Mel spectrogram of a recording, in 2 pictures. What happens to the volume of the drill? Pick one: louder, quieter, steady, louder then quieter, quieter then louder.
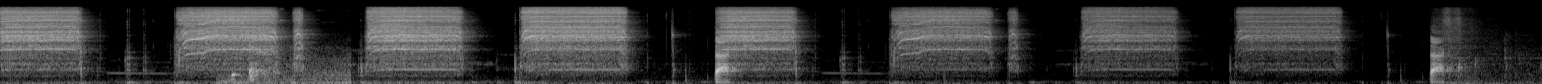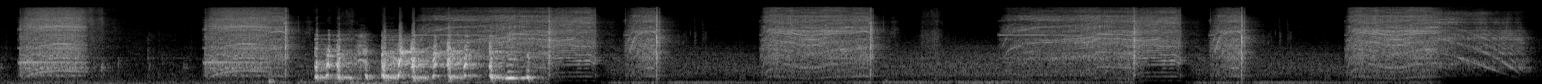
quieter.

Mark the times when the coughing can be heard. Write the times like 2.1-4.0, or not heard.
2.1-3.5, 18.1-20.8.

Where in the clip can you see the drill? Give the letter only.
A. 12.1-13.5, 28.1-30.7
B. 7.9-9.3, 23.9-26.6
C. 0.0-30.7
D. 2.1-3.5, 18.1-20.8
C.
